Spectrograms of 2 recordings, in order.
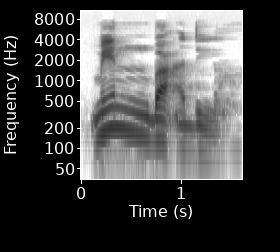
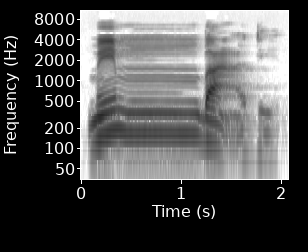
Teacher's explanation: Nun berubah n jadi em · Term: iqlab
